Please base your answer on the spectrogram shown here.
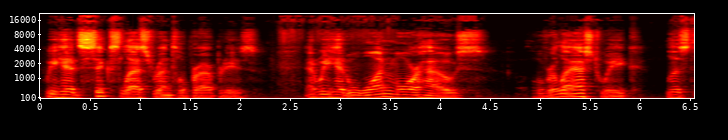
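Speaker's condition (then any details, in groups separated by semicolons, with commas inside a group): No condition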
